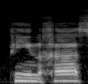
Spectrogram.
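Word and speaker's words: פִּנְחָס: So Judaically wise, many would pronounce his name as Phinhas or Phinhas. Phinhas, right?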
